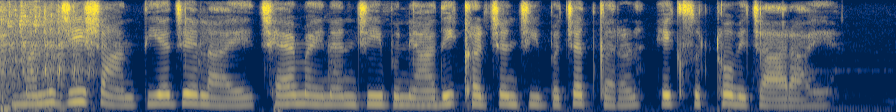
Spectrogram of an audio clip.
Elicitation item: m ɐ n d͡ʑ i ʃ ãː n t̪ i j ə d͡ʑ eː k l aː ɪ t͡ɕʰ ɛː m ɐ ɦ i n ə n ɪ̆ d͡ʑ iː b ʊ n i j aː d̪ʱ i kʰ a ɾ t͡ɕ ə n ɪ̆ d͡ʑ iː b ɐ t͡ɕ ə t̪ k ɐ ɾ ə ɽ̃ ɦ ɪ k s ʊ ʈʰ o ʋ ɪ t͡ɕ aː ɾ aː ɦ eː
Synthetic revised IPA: m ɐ n d͡ʑ iː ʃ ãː n t̪ i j ə d͡ʑ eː l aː ɪ t͡ɕʰ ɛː m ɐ ɦ i n ə n ɪ̆ d͡ʑ iː b ʊ n i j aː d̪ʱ i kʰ ɐ ɾ t͡ɕ ə n ɪ̆ d͡ʑ iː b ɐ t͡ɕ ə t̪ k ɐ ɾ ə ɽ̃ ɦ ɪ k s ʊ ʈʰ o ʋ ɪ t͡ɕ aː ɾ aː ɦ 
